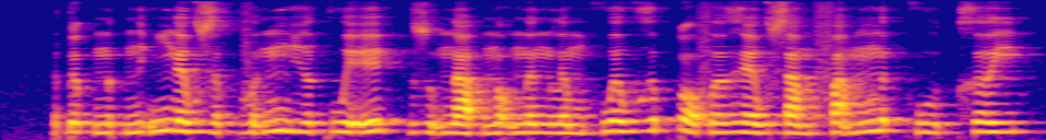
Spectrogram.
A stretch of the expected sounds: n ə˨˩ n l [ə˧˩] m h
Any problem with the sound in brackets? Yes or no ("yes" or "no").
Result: no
